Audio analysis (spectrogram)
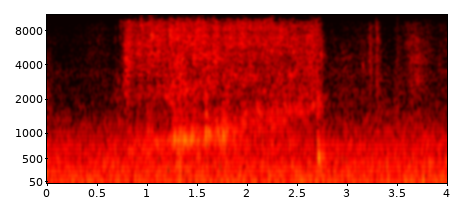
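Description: Filtered water pours steadily over cabbage in a container, a soft continuous rushing fill for a couple of seconds with a small splash near the end, quiet and close.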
